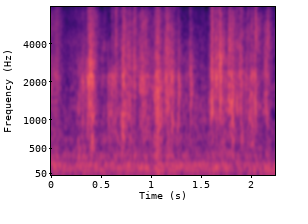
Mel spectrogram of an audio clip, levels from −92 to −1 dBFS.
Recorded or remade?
recorded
